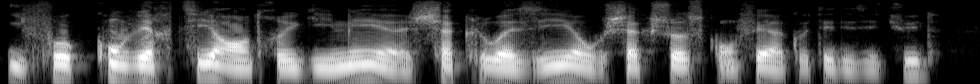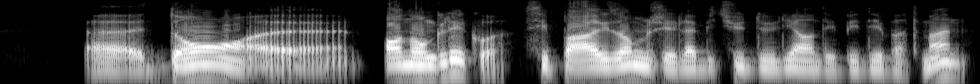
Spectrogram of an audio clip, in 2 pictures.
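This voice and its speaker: A host leads a casual live chat in a gravelly, fairly low voice, speaking hesitantly with lots of pauses and fillers. The lo-fi recording sounds dull and has no echo.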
